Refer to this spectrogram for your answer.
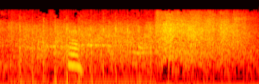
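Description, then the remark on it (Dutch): Steady crowd applause for a violinist's playing and the rest of the band fills the whole stretch, a dense crackle of many hands clapping that swells louder in the final seconds, with a brief vocal whoop or cheer rising through it. “En ik stel voor dat we daar even voor applaudisseren.”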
